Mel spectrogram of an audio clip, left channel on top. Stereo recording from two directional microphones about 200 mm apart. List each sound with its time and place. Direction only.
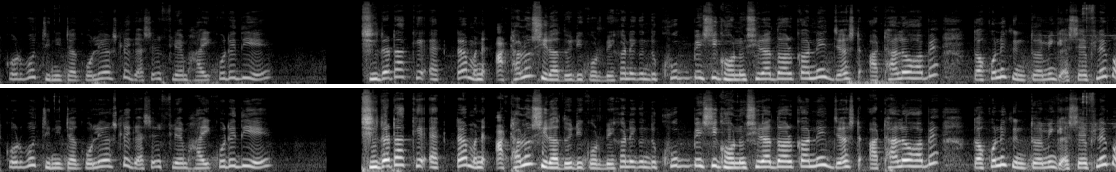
0.1 s a woman's voice: 20° right (ahead or behind)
